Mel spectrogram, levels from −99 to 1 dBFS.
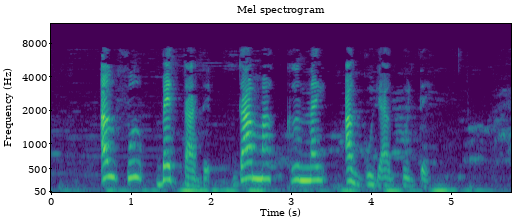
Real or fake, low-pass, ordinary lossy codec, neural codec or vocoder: real; 7.2 kHz; MP3, 48 kbps; none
